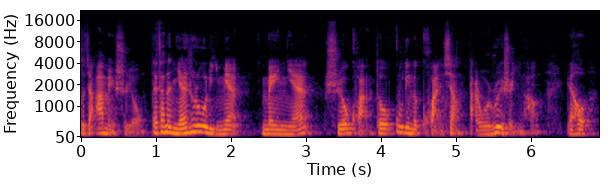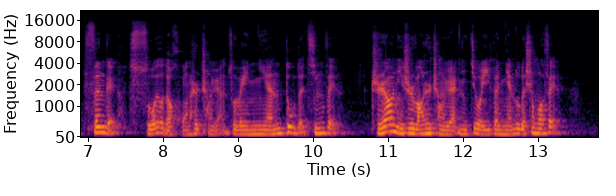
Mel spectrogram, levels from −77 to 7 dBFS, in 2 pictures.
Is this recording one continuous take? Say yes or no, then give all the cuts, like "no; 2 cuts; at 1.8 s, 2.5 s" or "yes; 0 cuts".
no; 1 cut; at 0.9 s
